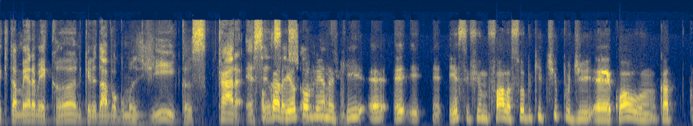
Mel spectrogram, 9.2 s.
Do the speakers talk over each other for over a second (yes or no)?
yes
